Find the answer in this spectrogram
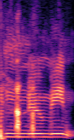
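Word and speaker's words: Númenor: King of Numenor. Numenor. Down at the bottom. It's pronounced exactly how it's spelled.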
